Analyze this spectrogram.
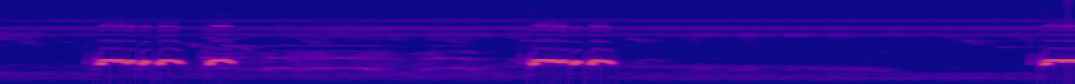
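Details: A vigorous song from a local zebra dove, called perkutut: rolling phrases of four quick coos repeat about every two seconds over a steady low hum, with softer mellow notes in between.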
